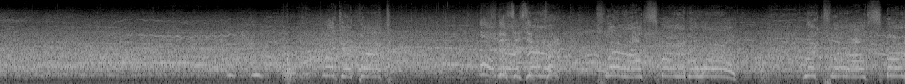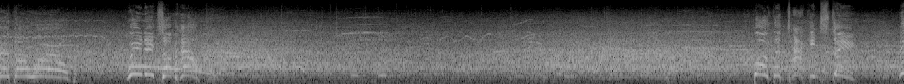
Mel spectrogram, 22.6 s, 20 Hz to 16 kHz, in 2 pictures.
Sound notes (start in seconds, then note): 0.1 crowd cheering; 3.6 Sherri thudding on Sting; 5.4 crowd cheering; 14.7 crowd cheering; 14.7 crowd whistling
